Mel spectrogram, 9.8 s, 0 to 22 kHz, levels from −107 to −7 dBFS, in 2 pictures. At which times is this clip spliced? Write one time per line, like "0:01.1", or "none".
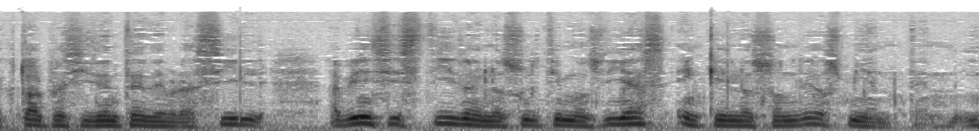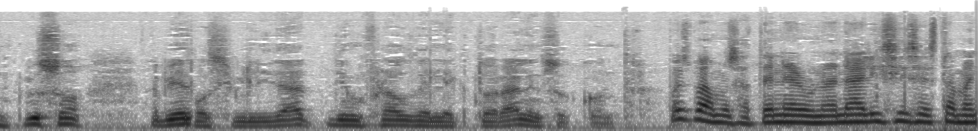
0:05.8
